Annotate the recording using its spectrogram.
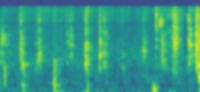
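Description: Faint, irregular clicking of computer keyboard keys being typed on.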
